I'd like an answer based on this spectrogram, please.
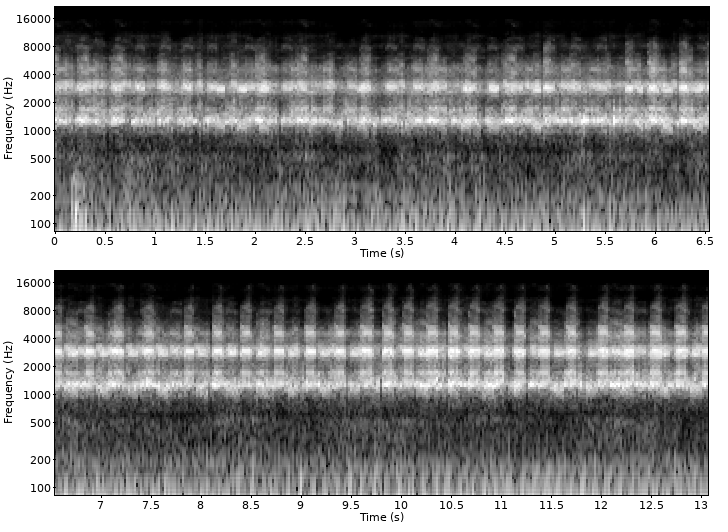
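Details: A field frog pair in amplexus calling: long, unbroken series of raspy, quickly pulsed croaks at a steady pace, becoming crisper and more sharply separated in the second half.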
